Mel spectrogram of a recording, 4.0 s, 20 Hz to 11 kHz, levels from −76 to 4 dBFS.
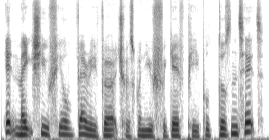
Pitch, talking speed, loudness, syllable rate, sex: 145 Hz, 180 wpm, -18 LUFS, 4.7 syllables/s, male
